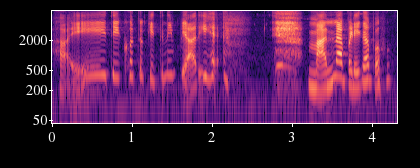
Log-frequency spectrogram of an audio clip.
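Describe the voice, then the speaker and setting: A woman voicing a cunning, sweet-talking middle-aged aunt in an animated story, with a wheedling, flattering manner. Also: high voice, measured pace, heavily acted.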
